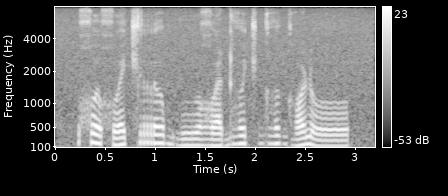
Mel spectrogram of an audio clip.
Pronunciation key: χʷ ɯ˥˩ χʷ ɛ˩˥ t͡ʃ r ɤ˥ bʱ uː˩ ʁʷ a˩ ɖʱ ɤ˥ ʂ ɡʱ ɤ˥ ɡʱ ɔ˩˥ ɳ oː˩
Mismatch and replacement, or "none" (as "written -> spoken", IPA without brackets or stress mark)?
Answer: ʂ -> t͡ʃ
